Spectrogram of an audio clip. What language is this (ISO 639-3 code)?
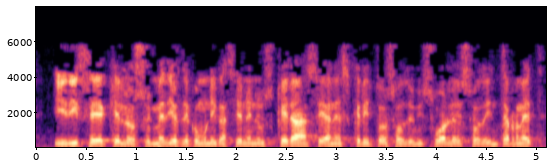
spa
